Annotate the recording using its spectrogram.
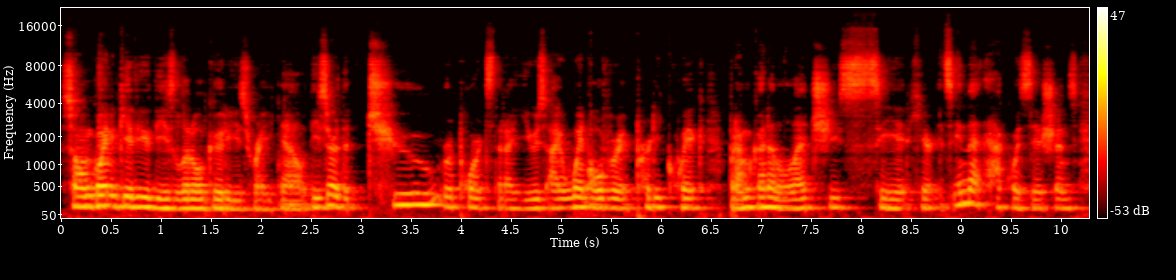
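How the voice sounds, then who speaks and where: A man talks at a moderate pace with hardly any pauses and fairly even intonation, amid noticeable background noise and audible room echo. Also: fairly high pitch for a man. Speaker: e-commerce marketing tutor. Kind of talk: screen-recorded tutorial.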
